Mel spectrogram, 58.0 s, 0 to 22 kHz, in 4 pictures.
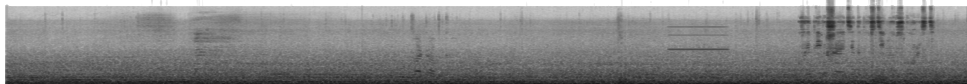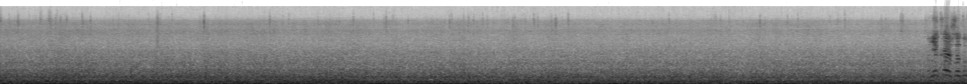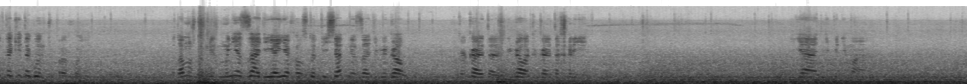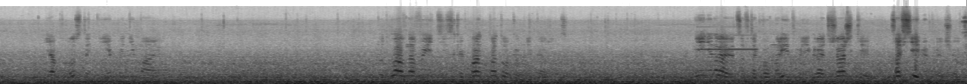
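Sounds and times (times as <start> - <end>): car road and engine rumble: 0.1 - 58.0
short electronic beep: 10.0 - 11.0, 54.0 - 55.1.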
